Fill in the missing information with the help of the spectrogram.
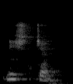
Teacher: इसके उदाहरण देखिए नीहि जमा चल, यहाँ पर आप यह देख रहे होंगे कि ये जो च है ये तालव्य है, इस कारण से ये जो विसर्ग है ये इस श में यानी तालु से उच्चारित होने वाले श में परिवर्तित हो गया और यह शब्द बना निश्चल। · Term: तालव्य श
